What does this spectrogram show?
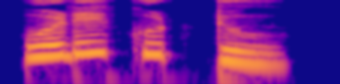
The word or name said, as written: ಒಡೆಗುಟ್ಟು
